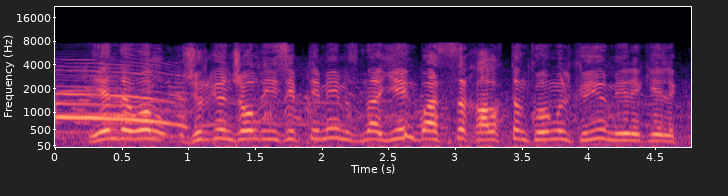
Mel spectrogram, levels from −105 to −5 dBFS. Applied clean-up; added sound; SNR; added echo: none; none; none; none.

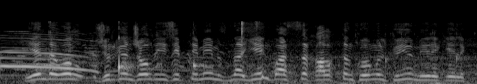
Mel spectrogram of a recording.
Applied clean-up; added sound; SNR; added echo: none; Water tap, faucet; 12 dB; none.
